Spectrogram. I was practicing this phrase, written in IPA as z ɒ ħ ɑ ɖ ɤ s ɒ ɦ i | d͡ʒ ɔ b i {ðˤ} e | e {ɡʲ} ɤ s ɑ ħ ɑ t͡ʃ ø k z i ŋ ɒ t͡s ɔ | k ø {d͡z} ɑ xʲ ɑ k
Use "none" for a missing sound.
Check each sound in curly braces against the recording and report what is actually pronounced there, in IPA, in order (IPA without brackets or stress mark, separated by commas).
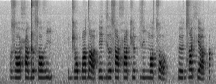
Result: dˤ, ɡʲ, d͡z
